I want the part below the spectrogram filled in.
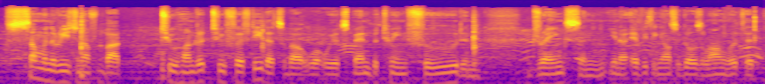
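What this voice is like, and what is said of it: South African accent. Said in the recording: “Don't let ... accent fool you. He's a native of South Africa”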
